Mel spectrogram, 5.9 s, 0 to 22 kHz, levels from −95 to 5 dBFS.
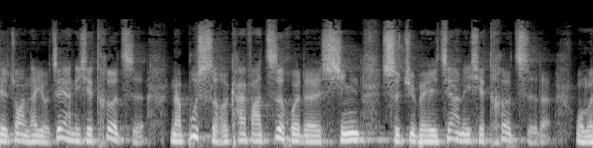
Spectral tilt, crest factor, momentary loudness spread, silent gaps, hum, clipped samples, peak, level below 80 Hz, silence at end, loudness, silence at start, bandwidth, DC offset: -5.5 dB/octave; 14 dB; 8 LU; none; none; under 0.1%; -2 dBFS; -42 dBFS; 0 s; -15 LUFS; 0 s; 13.5 kHz; under 0.1%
